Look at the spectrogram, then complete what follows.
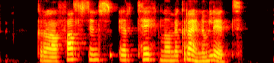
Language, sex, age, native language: Icelandic, female, 50-59, Icelandic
